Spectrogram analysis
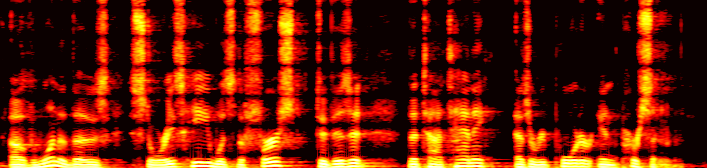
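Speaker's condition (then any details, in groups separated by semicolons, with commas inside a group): No condition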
